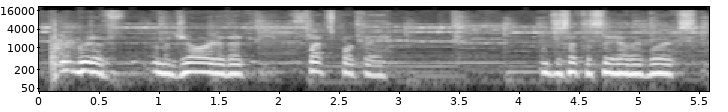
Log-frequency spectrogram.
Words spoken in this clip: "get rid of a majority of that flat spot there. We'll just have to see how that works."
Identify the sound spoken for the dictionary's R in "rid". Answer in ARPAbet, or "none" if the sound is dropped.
W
